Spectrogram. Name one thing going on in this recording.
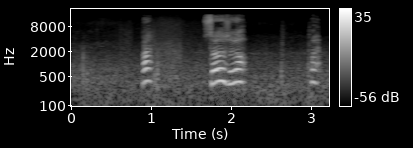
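A young woman calls out brightly, close by.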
